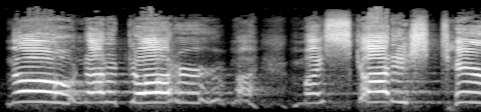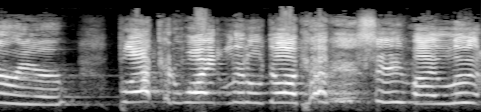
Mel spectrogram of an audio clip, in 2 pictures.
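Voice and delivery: high, loud, desperate plea; imitating a frantic woman. Woman searching for her lost dog, pleading high and loud. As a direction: cry out as the panicked owner. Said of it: "she is sobbing".

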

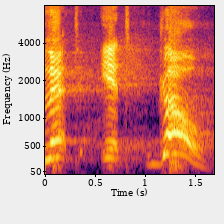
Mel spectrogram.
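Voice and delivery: loud, high, slow rallying shout; big, drawn-out enthusiastic shout; with enthusiasm. Shown as a demonstration. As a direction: belt out each word to rouse the congregation. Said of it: "Say it with me with some enthusiasm".

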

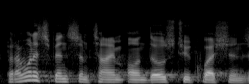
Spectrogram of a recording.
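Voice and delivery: ordinary talk

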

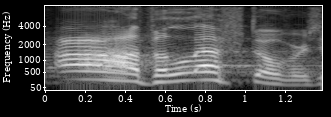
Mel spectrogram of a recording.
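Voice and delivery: loud, high, drawn-out mock panic; mock freak-out. Disciples panicking over forgotten bread, mock freak-out. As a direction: wail it as an exaggerated freak-out. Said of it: "They're freaking out because they're like".

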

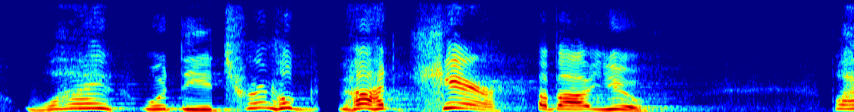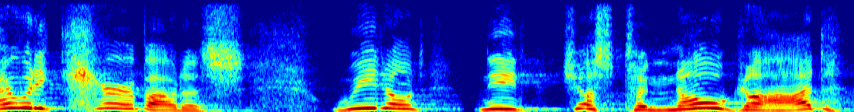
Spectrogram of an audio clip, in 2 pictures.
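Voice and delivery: full-force preaching. Acted. Preacher urging the congregation, in full-force preaching. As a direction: preach it out to the whole room.

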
